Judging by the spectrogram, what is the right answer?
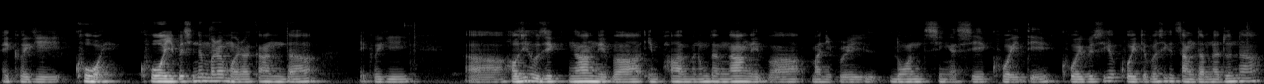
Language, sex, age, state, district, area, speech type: Manipuri, male, 18-30, Manipur, Imphal West, rural, spontaneous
